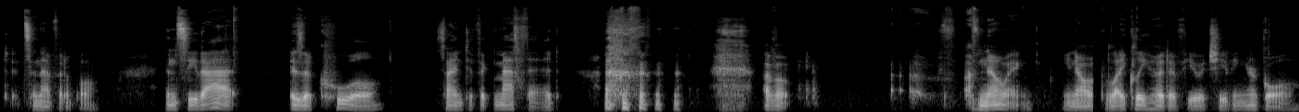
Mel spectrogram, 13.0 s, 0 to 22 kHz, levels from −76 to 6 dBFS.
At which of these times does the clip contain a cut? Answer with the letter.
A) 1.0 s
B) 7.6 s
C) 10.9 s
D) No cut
C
